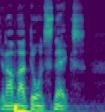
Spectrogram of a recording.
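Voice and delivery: normal talking voice

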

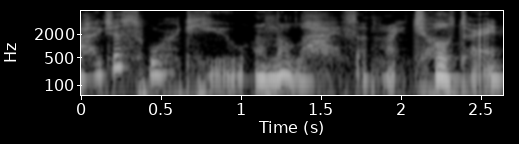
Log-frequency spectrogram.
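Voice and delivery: put-on whispery, breathy, aggrieved, upset outburst. Retelling his words after she bypassed his oath: imitating someone upset. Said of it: "he got so upset".

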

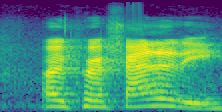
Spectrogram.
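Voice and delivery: ordinary talk

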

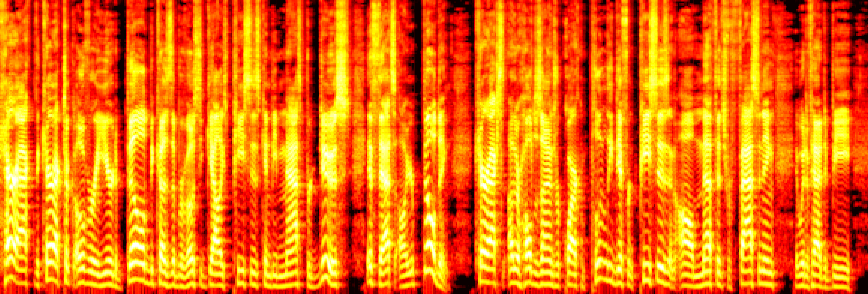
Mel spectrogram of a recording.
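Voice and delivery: ordinary talk, nothing marked

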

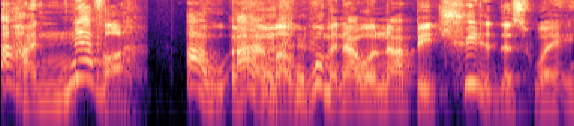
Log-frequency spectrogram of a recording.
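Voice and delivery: put-on Southern belle voice. A podcast host imagines a man in drag being caught, Southern belle voice. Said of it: "I had to make him a Southern belle".

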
